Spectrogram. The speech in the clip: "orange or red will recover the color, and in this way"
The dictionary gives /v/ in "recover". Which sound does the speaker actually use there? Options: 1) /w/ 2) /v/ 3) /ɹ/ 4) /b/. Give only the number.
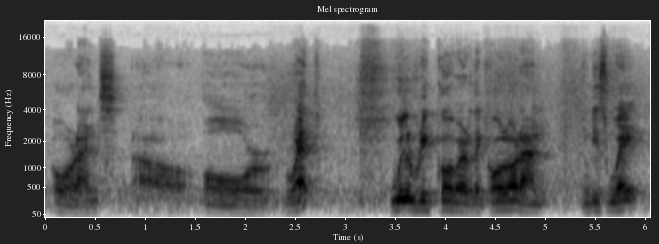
4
